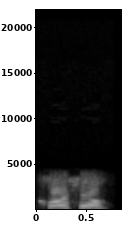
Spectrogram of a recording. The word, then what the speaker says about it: chlorophyll: Apparently plants in its family either produce no chloroform or don't produce enough chloroform or chlorophyll, the green stuff in your leaves that help them convert sunlight into energy.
